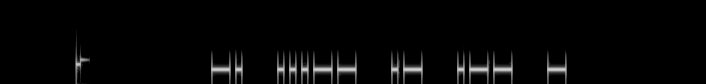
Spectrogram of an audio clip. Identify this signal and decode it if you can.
Morse code, heard as a keyed tone, about 20 wpm, spaced as for 15 wpm, 700 Hz. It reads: N3AWT
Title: 173 Lesson 28g - Number 9 - Call Signs 20wpm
